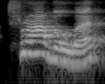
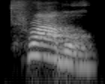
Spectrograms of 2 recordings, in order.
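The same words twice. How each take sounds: First: The ending is pronounced as a full extra syllable. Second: The ending is a short, barely heard d sound. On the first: The speaker calls it wrong. "it's not traveled" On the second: The speaker calls it right. "it's traveled"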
